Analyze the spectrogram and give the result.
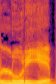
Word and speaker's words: Lurie: ¿Cómo se pronuncia? ¿Luri o Lurie? Porque no creo que la S pronuncio, ¿sí? – Luri. – Luri. Boris Luri.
